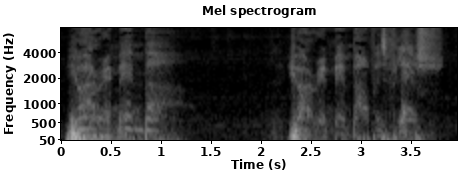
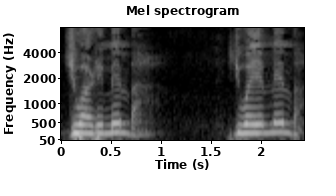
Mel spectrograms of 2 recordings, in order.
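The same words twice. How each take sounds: First: Soft voiceless murmur of revelation; eerie whisper. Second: Louder, firmly voiced repeat of a revelation; raised-voice declaration; voiced message. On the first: Retold or imitated. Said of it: "felt someone just whisper to me". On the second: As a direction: say it out strongly, no longer hushed. Repeats the whispered message aloud.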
